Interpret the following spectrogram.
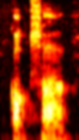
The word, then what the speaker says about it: कक्षा: तो चूंकि ये छा जो है क और सा से मिलकर के बना है, तो इसलिए इसका शुद्ध उच्चारण होगा कक्षा, इसलिए विकल्प डी हमारा सही हो जाएगा।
